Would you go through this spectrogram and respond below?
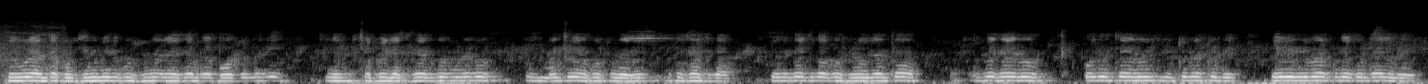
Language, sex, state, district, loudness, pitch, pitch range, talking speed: Telugu, male, Andhra Pradesh, Krishna, -14 LUFS, 165 Hz, 160-175 Hz, 65 wpm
